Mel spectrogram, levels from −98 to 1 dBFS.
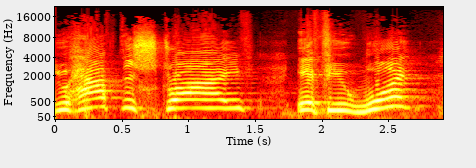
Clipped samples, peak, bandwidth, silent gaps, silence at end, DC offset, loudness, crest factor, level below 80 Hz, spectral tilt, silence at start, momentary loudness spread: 0.3%; 0 dBFS; 18.5 kHz; none; 0 s; under 0.1%; -10 LUFS; 10 dB; -46 dBFS; -4 dB/octave; 0 s; 6 LU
